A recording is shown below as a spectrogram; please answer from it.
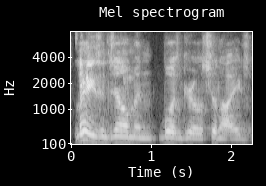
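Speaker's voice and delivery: loud showman's welcome; ringmaster. Pretend. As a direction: call out to the big top crowd. Opening the show like announcer.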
